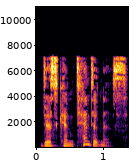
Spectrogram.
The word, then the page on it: discontentedness: British English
